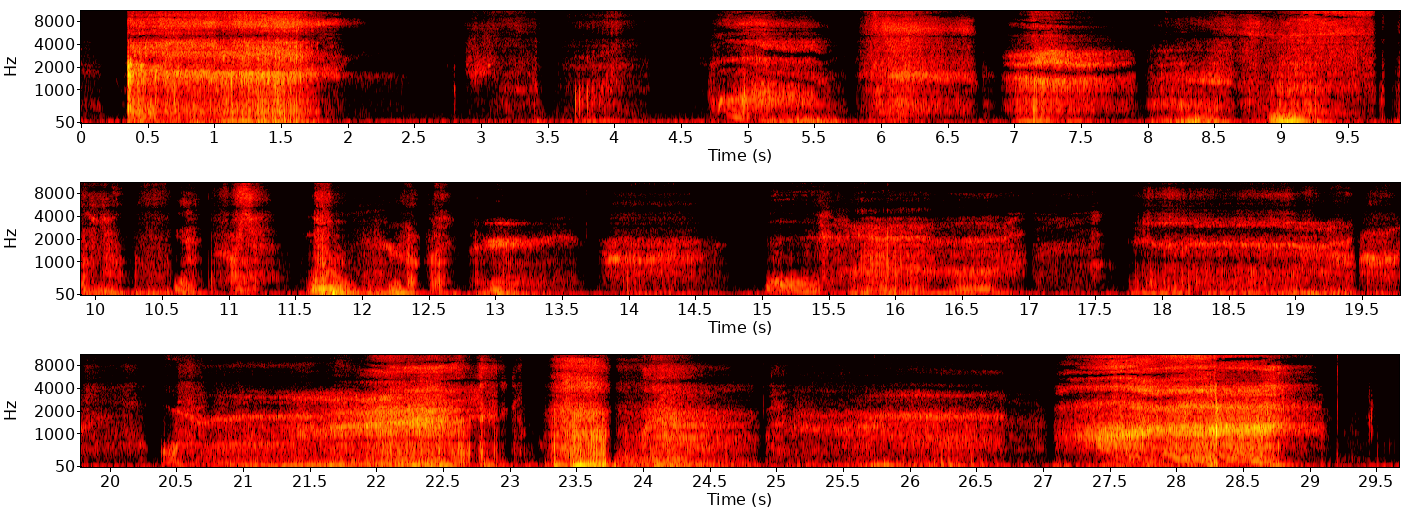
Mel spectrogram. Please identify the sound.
Velociraptor Breathing
dinosaur, velociraptor, breathing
